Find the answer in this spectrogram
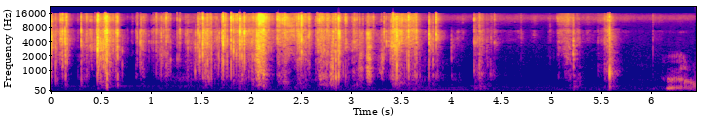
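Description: Foil booster pack wrapper being torn open and crinkled by hand, a dense crackle for about four seconds, then a few light ticks of handling as the cards come out.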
